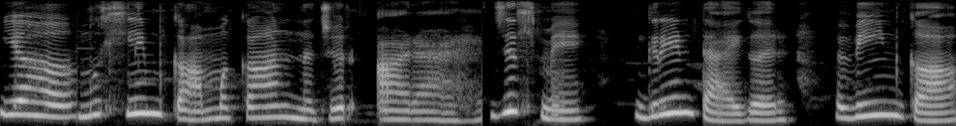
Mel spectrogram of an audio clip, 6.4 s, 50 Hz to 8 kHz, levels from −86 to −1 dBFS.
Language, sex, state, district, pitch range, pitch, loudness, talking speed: Hindi, female, Uttar Pradesh, Hamirpur, 205-305 Hz, 250 Hz, -29 LUFS, 130 wpm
